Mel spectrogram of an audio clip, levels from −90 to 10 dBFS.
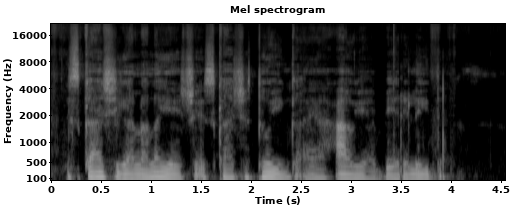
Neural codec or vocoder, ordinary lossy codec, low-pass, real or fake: vocoder, 44.1 kHz, 128 mel bands, Pupu-Vocoder; none; none; fake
